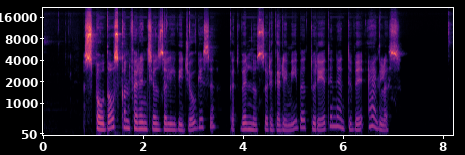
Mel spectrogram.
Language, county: Lithuanian, Vilnius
